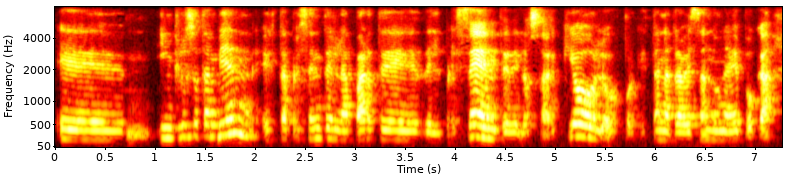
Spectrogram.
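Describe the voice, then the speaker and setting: Argentine woman with a gravelly voice. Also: medium pitch, normal speed, roomy sound. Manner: reflective, thoughtful, with hesitations. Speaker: author and historian. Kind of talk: interview conversation.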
